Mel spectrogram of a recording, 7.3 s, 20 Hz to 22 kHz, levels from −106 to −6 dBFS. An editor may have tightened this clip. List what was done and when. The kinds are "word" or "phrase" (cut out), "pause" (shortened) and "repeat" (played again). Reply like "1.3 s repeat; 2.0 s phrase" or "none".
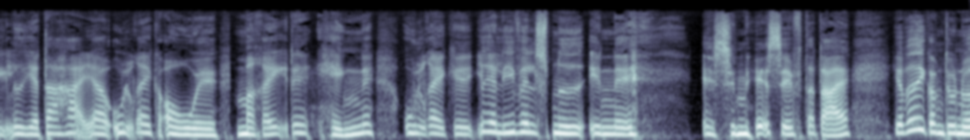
1.7 s pause; 3.6 s word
